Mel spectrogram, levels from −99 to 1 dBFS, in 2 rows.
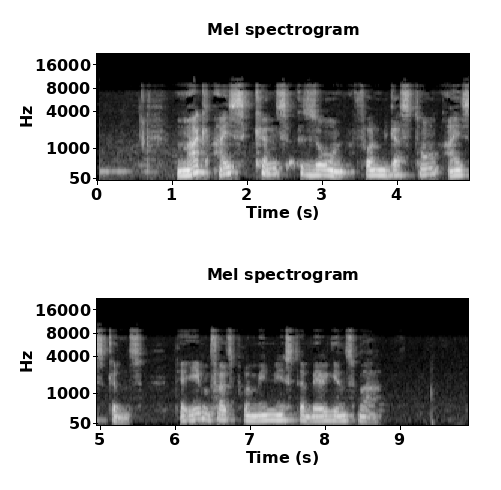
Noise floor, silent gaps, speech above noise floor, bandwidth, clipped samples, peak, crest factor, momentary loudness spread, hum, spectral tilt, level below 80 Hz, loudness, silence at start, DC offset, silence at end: -70 dBFS; none; 49 dB; 9.4 kHz; under 0.1%; 0 dBFS; 22 dB; 16 LU; none; -4.5 dB/octave; -54 dBFS; -21 LUFS; 0.05 s; under 0.1%; 1.2 s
